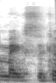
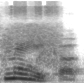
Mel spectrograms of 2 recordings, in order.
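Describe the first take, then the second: First: The word has an English-style pronunciation. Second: The word has a Spanish-style pronunciation. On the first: This is the foreign name for the country. The speaker calls it wrong. "it's not" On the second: This is the country's own name. The speaker calls it right.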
